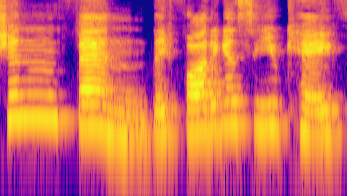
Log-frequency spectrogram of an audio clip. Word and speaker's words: Sinn Féin: It's pronounced Sinn Féin. They fought against the UK for decades. Sinn Féin.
